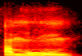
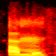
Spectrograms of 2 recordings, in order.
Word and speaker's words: Amun: Actually, what you pronounce Amun in English, we pronounce it Amon in French.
